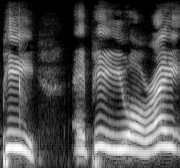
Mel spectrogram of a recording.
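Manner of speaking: very high, slow, drawn-out shouted call. Retelling yelling at a man shaking on the ground: retelling a yell. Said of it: "I'm yelling at him. I'm like".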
